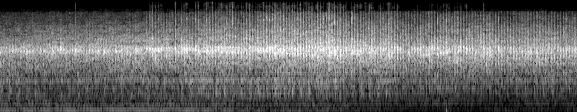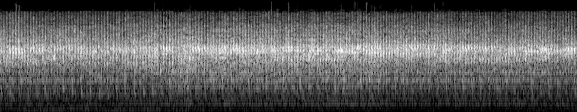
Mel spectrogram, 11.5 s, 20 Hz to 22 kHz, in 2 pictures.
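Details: Infiniti FX35 VQ35 running engine: hard, high metallic clatter about four a second; timing chain tensioner bolts (shorter than specified) backed out, breaking the chain guide and tensioner shoe; repaired with new chain, shoe and guide.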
